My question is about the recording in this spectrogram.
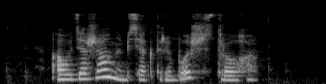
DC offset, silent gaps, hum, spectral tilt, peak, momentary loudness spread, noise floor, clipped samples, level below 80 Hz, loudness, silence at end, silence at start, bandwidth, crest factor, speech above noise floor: under 0.1%; none; none; -4 dB/octave; -6 dBFS; 9 LU; -63 dBFS; under 0.1%; -66 dBFS; -23 LUFS; 0.7 s; 0.5 s; 11.5 kHz; 18 dB; 40 dB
